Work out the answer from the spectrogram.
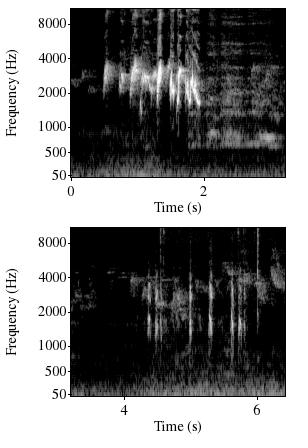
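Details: Red-whiskered bulbul lure bird singing in the morning to call other bulbuls. An energetic phrase of rapid, tumbling whistles for over a second, then quieter staccato chirps after a pause.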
